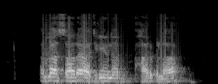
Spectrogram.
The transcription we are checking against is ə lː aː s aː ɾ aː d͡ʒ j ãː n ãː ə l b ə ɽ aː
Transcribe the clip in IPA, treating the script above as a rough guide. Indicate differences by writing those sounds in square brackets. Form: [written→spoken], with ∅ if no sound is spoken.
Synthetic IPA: ə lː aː s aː ɾ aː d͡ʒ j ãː n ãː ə [l→ɾ] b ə [ɽ→l] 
